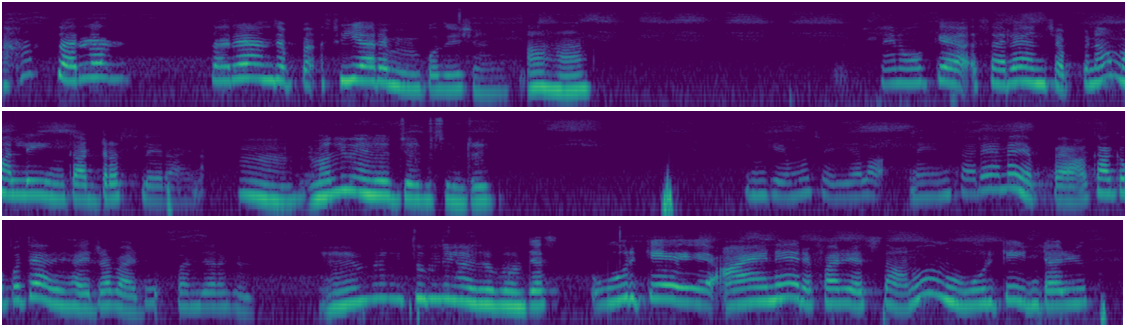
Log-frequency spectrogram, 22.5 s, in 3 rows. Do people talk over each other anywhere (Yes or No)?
No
